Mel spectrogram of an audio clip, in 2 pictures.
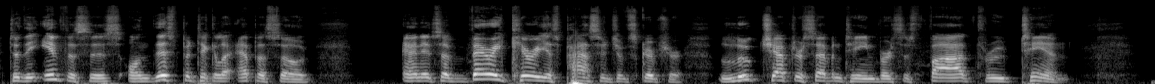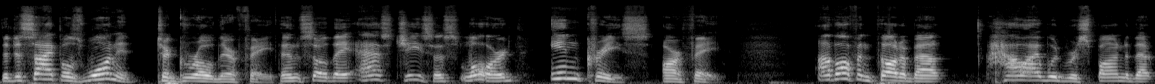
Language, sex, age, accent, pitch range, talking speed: English, male, 60-79, American, 140-195 Hz, 125 wpm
